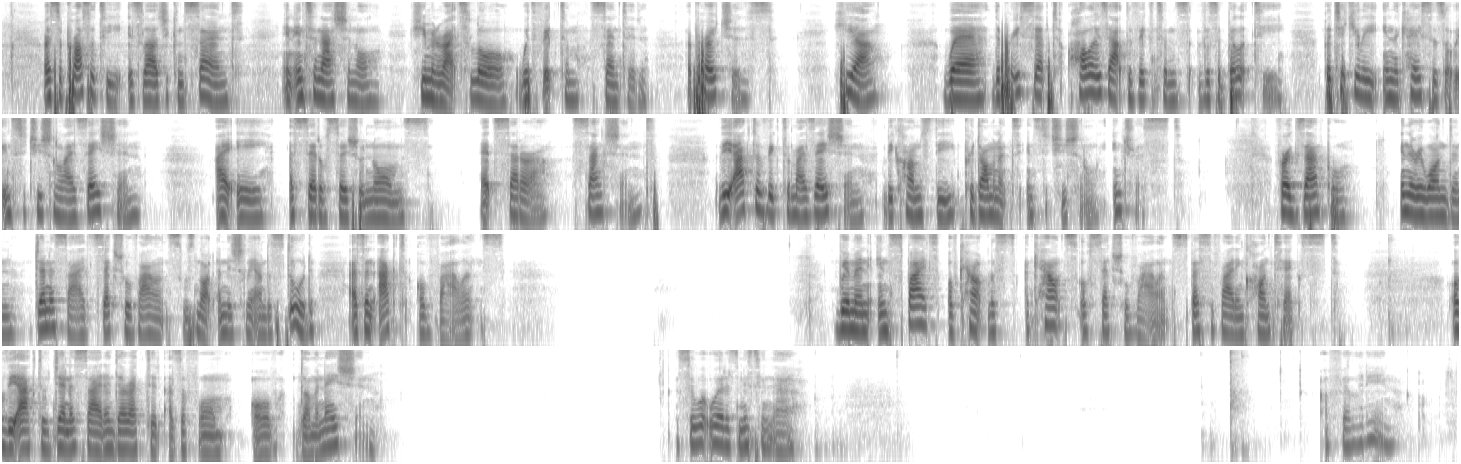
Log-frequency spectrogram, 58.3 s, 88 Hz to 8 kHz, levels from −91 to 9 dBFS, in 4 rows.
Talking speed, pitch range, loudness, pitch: 100 wpm, 150-180 Hz, -33 LUFS, 160 Hz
